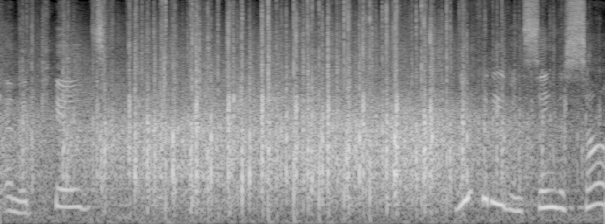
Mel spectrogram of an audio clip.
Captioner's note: orchestra applauds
